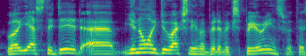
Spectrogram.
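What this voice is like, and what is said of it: Irish accent. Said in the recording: “I think he's speaking Australian or something. ... Actually, I'm from Ireland originally.”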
